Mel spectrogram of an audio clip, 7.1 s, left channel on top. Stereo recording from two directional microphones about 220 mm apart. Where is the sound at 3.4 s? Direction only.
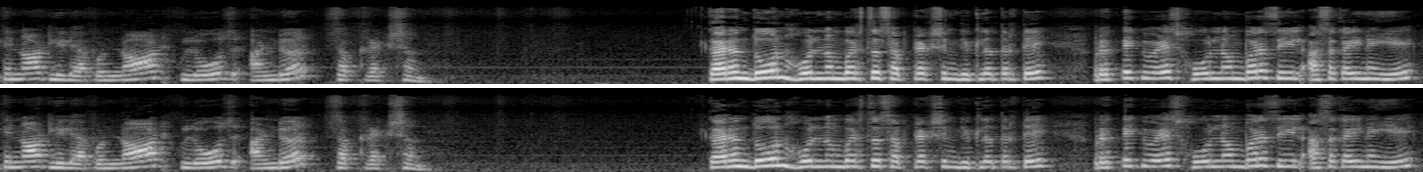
45° left (ahead or behind).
